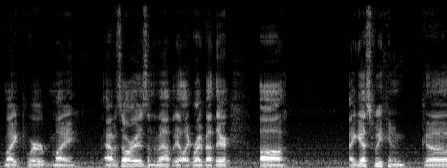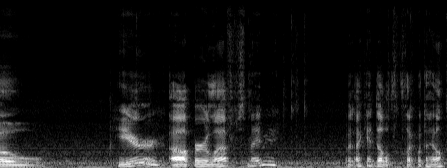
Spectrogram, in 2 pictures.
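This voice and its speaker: A man's voice: mid-range voice, steady tone, slow pace. A man talking casually and informally, swearing now and then, as a player in an online tabletop roleplaying session. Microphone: online voice chat mic. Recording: faint noise on a home mic.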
